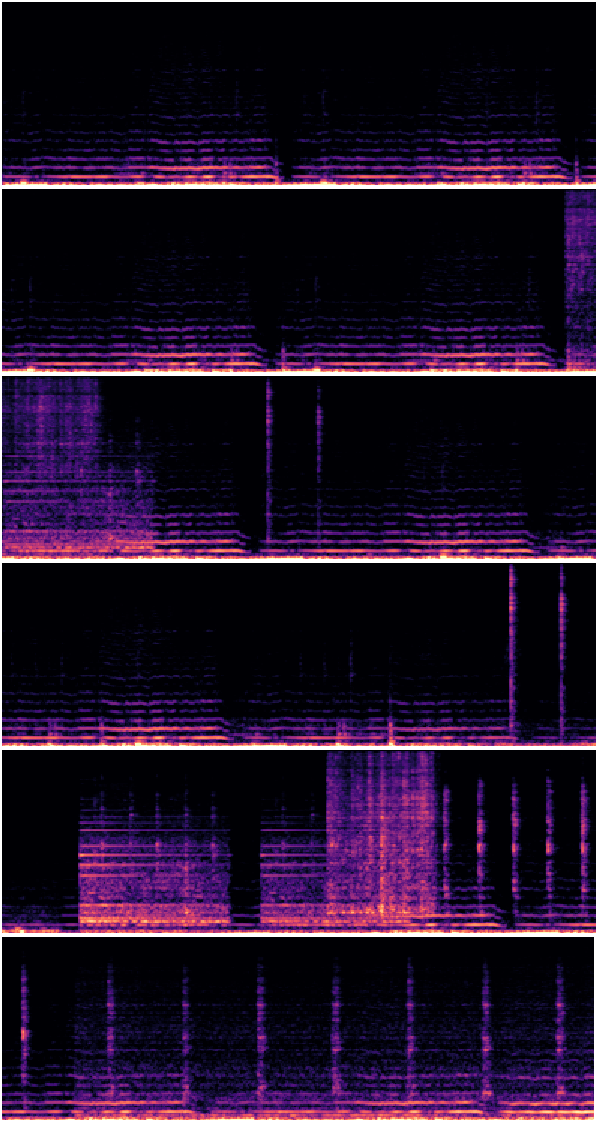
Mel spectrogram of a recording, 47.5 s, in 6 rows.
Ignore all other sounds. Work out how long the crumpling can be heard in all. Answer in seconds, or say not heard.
3 s.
